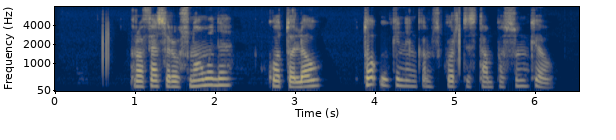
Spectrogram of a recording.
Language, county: Lithuanian, Šiauliai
